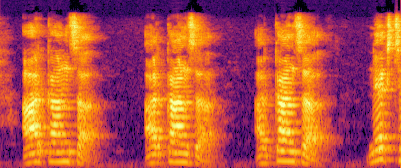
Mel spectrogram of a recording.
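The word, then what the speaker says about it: Arkansas: उसके बाद जो है इसको बोलते हैं आरकांसा, आरकांसा, आरकांसा। नेक्स्ट है इलिनॉय, इलिनॉय, इलिनॉय। तो यहां पर एस साइलेंट है।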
